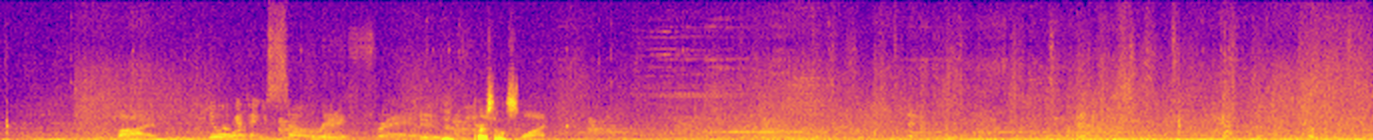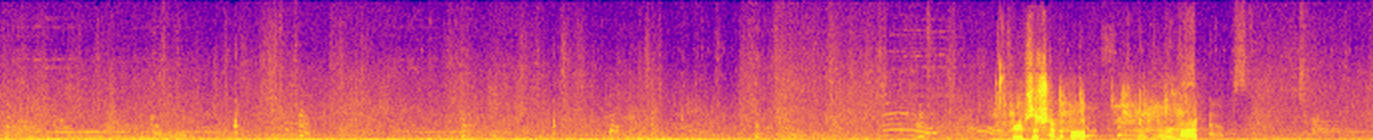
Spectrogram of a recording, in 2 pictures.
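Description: Magic spells crackle and whoosh in a busy battle.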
